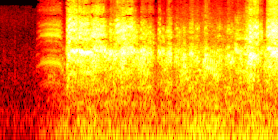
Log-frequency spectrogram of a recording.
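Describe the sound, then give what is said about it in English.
Silver gulls in Australia squawk loudly and continuously, several harsh cries overlapping in a busy chorus that starts abruptly and keeps going without pause. “Noisy and persistent seagulls are notorious for pestering beachgoers in Australia.”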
